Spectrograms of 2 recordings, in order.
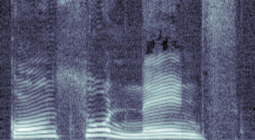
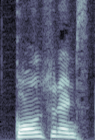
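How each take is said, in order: First: कॉन्सोनेंट्स slowly broken into kon-so-nents; teacher sounding out कॉन्सोनेंट्स slowly, part by part; syllable by syllable. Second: Said in the usual way. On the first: Shown as a demonstration. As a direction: stretch out each syllable of कॉन्सोनेंट्स. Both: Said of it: "क्या बोलते हैं?".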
